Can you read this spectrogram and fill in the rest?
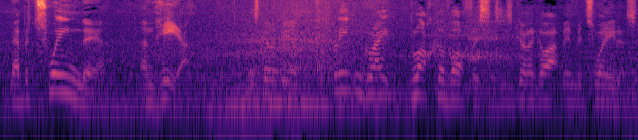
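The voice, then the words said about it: Distinctive old-fashioned London accent. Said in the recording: “Just no one speaks like that anymore. ... It's like David Bowie's accent ... Nobody talks like that anymore, do they? ... It's so unique.”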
